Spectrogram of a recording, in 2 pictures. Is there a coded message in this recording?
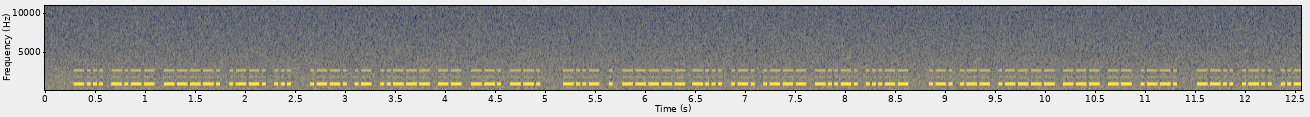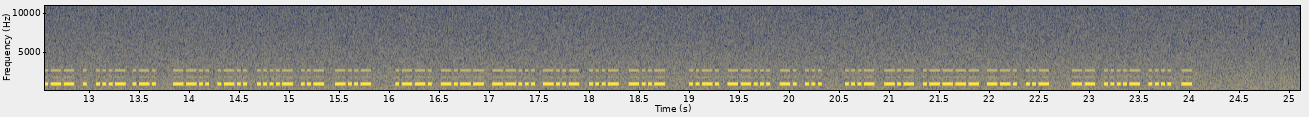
Yes: Morse code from 0.2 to 24.1 s, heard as a keyed tone, hand-sent with a paddle, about 38 wpm, 880 Hz. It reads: BY9PS PA2MGG XE0BRJ/3 RW1OMP ZL2EVR ZL4UX PY7XVX F7NS VK1GU M4HT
